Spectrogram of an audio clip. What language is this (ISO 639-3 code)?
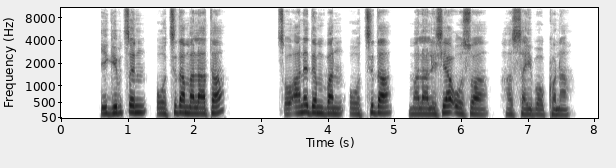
gof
